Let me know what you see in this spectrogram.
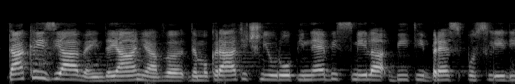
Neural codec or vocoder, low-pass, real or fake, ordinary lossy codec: none; 7.2 kHz; real; none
